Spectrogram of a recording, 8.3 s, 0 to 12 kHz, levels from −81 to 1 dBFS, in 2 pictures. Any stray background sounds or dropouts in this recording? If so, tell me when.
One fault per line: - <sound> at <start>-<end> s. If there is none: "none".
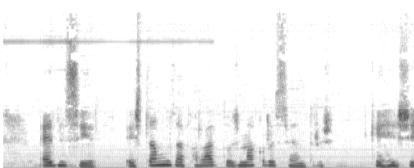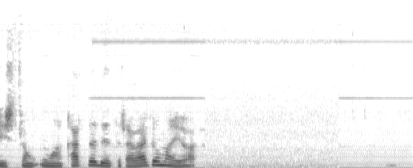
none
